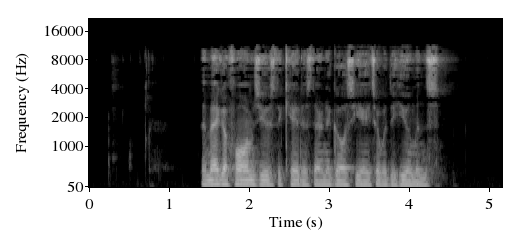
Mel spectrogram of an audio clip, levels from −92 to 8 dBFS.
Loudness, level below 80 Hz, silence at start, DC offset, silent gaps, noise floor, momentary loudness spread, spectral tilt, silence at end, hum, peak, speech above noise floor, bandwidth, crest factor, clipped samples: -24 LUFS; -46 dBFS; 1.4 s; under 0.1%; none; -84 dBFS; 8 LU; -3.5 dB/octave; 0.75 s; none; -4 dBFS; 59 dB; 11.5 kHz; 22 dB; under 0.1%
